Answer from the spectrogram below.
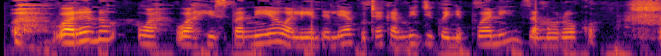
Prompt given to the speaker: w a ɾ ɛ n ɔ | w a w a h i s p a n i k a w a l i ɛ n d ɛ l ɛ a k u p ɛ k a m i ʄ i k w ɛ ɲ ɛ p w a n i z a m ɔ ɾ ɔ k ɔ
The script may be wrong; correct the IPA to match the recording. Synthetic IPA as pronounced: w a ɾ ɛ n ɔ | w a w a h i s p a n i a w a l i ɛ n d ɛ l ɛ a k u t ɛ k a m i ʄ i k w ɛ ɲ ɛ p w a n i z a m ɔ ɾ ɔ k ɔ

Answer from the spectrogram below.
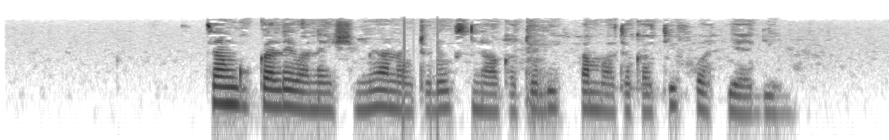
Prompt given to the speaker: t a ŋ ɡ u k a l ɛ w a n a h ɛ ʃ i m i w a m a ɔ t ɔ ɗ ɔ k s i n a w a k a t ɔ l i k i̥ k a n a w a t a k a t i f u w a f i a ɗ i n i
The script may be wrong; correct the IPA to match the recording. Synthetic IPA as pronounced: t a ŋ ɡ u k a l ɛ w a n a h ɛ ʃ i m i w a n a ɔ t ɔ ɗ ɔ k s i n a w a k a t ɔ l i k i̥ k a m a w a t a k a t i f u w a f i a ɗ i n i

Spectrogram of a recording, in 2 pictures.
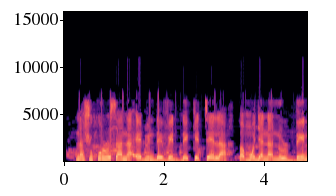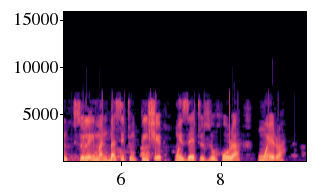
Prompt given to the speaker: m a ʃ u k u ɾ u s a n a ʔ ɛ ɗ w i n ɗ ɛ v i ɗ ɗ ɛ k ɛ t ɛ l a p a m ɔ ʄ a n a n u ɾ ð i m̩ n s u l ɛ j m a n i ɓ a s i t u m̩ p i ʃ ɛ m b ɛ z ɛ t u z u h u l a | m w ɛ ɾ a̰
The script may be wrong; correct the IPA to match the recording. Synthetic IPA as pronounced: n a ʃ u k u ɾ u s a n a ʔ ɛ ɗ w i n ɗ ɛ v i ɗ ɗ ɛ k ɛ t ɛ l a p a m ɔ ʄ a n a n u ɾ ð i n s u l ɛ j m a n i ɓ a s i t u m̩ p i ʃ ɛ m w ɛ z ɛ t u z u h u ɾ a | m w ɛ ɾ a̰

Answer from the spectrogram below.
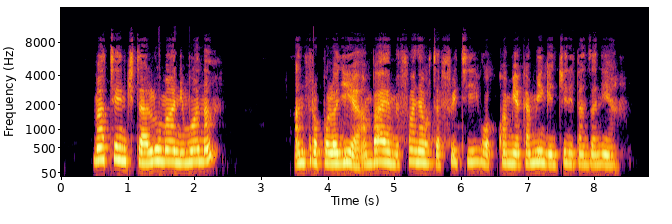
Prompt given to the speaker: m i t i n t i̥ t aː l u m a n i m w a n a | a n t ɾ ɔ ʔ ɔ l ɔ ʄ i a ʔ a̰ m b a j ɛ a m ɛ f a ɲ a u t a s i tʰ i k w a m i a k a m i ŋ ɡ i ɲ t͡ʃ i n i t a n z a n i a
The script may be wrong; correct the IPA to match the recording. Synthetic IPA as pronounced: m a t i n k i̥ t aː l u m a n i m w a n a | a n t ɾ ɔ p ɔ l ɔ ʄ i a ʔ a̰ m b a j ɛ a m ɛ f a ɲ a u t a f i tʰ i k w a m i a k a m i ŋ ɡ i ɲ t͡ʃ i n i t a n z a n i a

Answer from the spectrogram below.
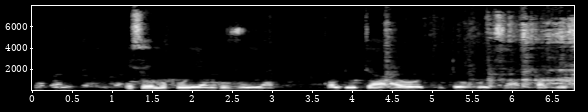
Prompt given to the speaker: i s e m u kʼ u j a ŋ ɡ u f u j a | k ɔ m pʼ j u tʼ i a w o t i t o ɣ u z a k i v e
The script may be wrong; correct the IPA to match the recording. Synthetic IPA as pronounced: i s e m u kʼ u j a ŋ ɡ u v u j a | k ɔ m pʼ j u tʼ a a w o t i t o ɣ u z a k a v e

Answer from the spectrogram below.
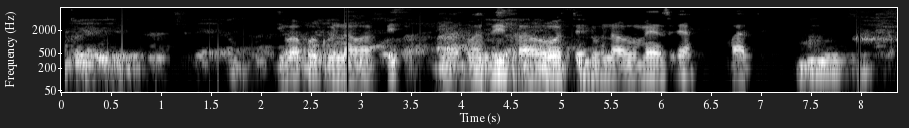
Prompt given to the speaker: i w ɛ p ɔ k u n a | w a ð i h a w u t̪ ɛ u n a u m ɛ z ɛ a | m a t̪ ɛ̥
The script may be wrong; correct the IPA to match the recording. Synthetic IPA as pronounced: i w a p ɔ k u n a | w a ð i f a w ɔ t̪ ɛ u n a u m ɛ z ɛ a | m a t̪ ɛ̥

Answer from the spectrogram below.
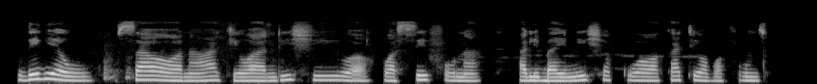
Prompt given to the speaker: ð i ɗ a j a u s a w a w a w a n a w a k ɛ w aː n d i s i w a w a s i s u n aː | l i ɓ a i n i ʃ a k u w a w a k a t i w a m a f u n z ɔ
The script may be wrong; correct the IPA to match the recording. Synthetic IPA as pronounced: ð i ɗ i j a u s a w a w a w a n a w a k ɛ w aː n d i ʃ i w a w a s i f u n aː | l i ɓ a i n i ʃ a k u w a w a k a t i w a m a f u n z ɔ

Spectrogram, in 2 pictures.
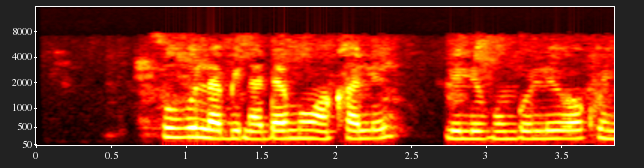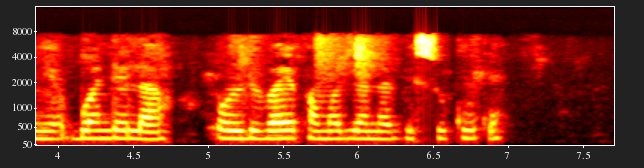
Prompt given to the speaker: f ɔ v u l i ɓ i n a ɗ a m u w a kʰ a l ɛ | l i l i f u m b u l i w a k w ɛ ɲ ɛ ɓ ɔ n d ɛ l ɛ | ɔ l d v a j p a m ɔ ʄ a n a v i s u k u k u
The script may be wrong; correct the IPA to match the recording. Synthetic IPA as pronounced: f u v u l a ɓ i n a ɗ a m u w a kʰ a l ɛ | l i l i v u m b u l i w a k w ɛ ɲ ɛ ɓ ɔ n d ɛ l a | ɔ l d v a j p a m ɔ ʄ a n a v i s u k u k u

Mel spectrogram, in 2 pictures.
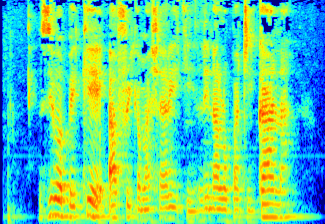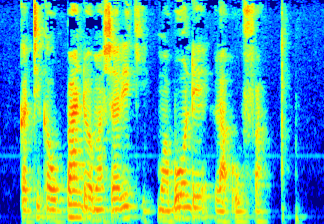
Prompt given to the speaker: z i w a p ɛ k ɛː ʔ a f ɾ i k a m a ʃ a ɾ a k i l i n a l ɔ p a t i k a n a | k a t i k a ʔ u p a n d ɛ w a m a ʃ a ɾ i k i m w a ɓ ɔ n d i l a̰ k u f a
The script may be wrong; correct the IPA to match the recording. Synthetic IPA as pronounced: z i w a p ɛ k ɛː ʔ a f ɾ i k a m a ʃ a ɾ i k i l i n a l ɔ p a t i k a n a | k a t i k a u p a n d ɛ w a m a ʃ a ɾ i k i m w a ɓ ɔ n d ɛ l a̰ ʔ u f a

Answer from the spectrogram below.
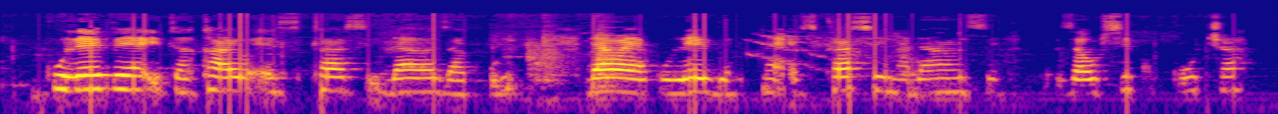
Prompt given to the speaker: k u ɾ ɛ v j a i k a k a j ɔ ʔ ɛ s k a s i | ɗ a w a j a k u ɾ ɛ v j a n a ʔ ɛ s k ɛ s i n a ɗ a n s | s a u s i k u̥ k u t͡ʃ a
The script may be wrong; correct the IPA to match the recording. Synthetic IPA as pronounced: k u l ɛ v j a i t a k a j ɔ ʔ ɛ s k a s i | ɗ a w a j a k u l ɛ v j a n a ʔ ɛ s k a s i n a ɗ a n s | z a u s i k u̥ k u t͡ʃ a

